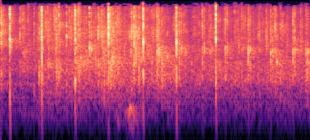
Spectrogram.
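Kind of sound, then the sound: crowd, audience applause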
